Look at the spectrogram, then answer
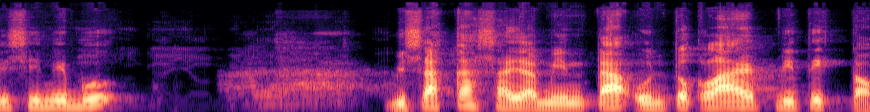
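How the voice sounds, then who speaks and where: Heard in a dry, close sound with no echo, a man with a fairly high pitch speaks slowly and with fairly even intonation. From Indonesia, Javanese family raised in Bandung (West Java). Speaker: Islamic preacher. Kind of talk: religious study talk to women's group. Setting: mosque. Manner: casual, conversational.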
